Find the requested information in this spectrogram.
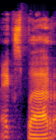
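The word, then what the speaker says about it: x̄: ya itu adalah rumusnya X Bar atau X rata-rata ini x bar bacanya X bar sama dengan jumlah data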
